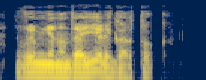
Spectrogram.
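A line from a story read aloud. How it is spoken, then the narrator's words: Dry. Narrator (Russian): Флогерк сухо сказал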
